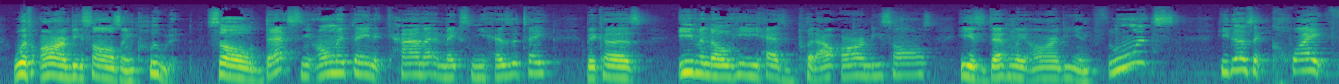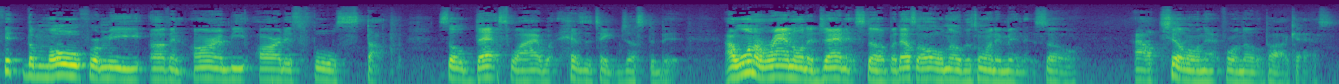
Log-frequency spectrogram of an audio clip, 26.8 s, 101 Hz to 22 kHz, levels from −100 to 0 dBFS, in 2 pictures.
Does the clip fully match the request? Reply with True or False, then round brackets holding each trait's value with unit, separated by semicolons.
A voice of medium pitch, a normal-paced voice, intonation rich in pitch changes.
True (155 Hz; 170 wpm; 6.4 semitones)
